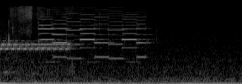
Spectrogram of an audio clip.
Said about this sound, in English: Is that my headphones going out? What is that? Is it the hotel room phone? Oh, it is.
